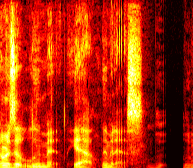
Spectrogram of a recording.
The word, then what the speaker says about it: Lumines: Is it actually pronounced? We definitely talked about this. Lumines, or is it Lumit? Yeah, Lumines.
